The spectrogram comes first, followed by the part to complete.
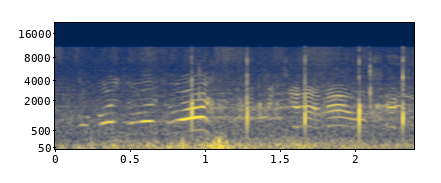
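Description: Players' voices calling out across a cricket field between deliveries, with several sharp clicks in the second half.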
